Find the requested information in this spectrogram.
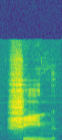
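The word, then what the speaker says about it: شين: pronunciation as in English name Sheen equivalent s pronunciation as in English name equivalent s with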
